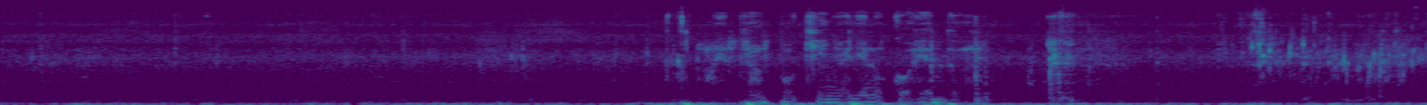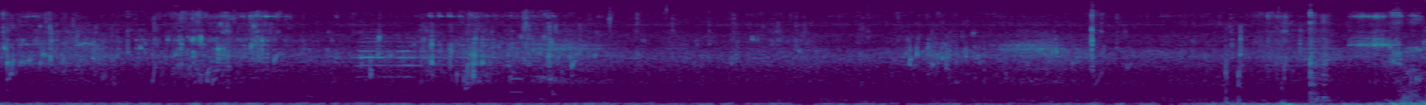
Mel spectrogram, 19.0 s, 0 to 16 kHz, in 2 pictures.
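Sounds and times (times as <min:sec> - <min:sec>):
steady low rumble: 0:00.0 - 0:19.0
water splashing around kayak: 0:06.0 - 0:19.0.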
